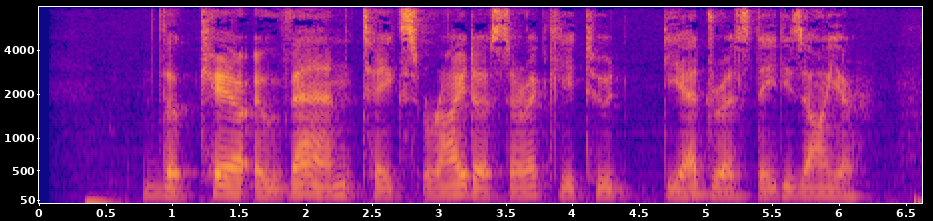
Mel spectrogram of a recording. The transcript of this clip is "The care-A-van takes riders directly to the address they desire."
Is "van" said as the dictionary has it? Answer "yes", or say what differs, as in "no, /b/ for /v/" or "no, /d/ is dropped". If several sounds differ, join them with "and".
yes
